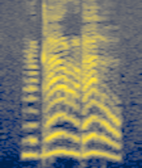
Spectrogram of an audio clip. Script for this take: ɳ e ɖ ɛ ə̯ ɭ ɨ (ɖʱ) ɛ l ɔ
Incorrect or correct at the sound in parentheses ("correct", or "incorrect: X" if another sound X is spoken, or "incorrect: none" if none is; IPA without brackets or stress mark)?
incorrect: ɽ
